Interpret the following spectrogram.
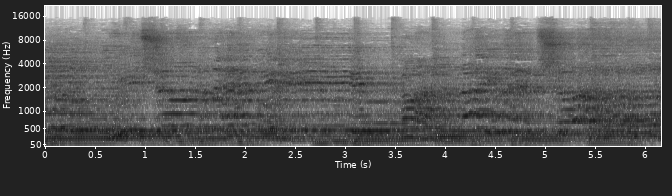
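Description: Live band music: two women singing together through microphones over amplified accompaniment, loud and continuous.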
